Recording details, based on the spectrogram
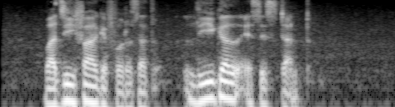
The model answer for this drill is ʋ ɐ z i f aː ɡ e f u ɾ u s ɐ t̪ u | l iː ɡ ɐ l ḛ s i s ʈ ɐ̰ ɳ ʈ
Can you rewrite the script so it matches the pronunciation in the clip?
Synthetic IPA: ʋ ɐ z iː f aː ɡ e f u ɾ u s ɐ t̪ u | l iː ɡ ɐ l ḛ s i s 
